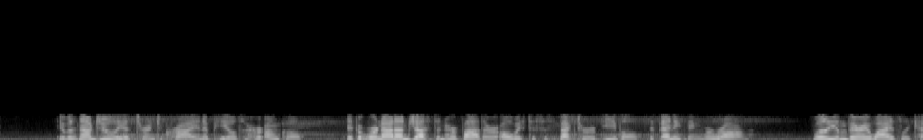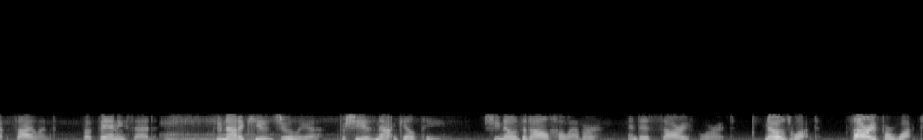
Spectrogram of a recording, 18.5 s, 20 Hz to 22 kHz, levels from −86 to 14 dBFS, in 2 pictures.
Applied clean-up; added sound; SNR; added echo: none; Breathing; 13 dB; none.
